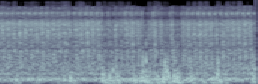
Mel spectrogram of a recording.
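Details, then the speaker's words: Mitsubishi FUSO diesel truck with replacement engine, after fixing a no-start caused by a loose bottom fuel line that could not hold pressure to the injectors: even, steady idle with smooth rhythm, no stumbles or misses; sounds better than previous engine. "if you can hear the engine it sounds a lot better than what the previous engine did so have a good day guys"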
